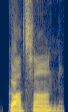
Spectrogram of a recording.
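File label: "godson", American English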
